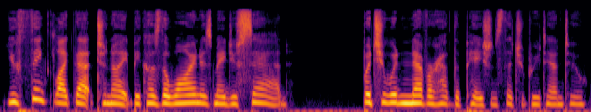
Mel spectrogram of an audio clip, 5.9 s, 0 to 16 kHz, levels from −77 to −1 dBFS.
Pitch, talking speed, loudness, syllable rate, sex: 205 Hz, 245 wpm, -19 LUFS, 5.8 syllables/s, female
